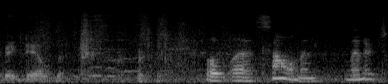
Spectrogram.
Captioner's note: laughs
